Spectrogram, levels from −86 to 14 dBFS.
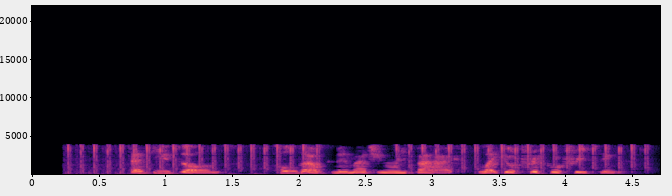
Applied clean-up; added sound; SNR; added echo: classical method WPE with log-MMSE.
